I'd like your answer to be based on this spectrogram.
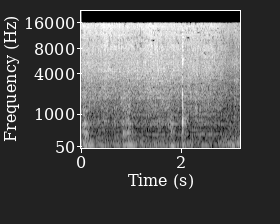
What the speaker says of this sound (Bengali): এই ছোট ছোট করে এই কুমড়োগুলোকে ওই ফোড়নের মধ্যেই দিয়ে দেব।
